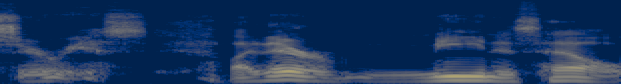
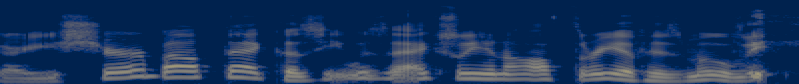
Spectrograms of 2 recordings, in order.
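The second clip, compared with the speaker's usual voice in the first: higher, mocking disbelief; skeptical, laughing challenge; sarcastic doubt; 7 semitones higher, faster than usual. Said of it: "I'm like".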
